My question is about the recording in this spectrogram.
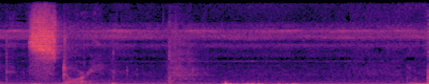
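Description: A man's voice trailing off at the end of a spoken phrase, with a hissed 's' and a breath, then a sharp click and a few low thumps about two seconds in.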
